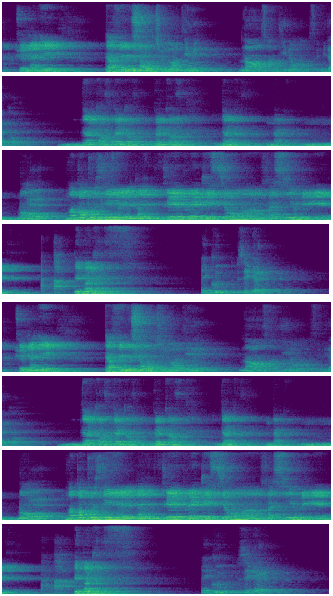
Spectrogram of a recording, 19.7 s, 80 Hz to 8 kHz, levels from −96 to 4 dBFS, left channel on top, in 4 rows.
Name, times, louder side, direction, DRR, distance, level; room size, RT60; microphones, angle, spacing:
voice 1, 0.2-0.8 1.6-2.2 5.8-7.6 8.1-8.5 8.9-10.3 10.8-14.7 15.9-16.4, right 1 dB, 60° right, -5 dB, 0.5 m, -25 dB
voice 2, 2.1-3.0 3.5-5.2 10.1-10.5 11.1-12.0 14.2-14.3 15.4-15.7 17.8-18.7, left 1 dB, 55° left, -1 dB, 0.6 m, -35 dB
3.2 x 2.6 x 3.0 m, 1.5 s
head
